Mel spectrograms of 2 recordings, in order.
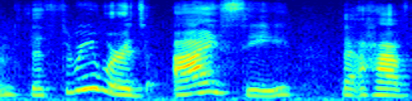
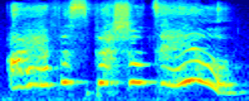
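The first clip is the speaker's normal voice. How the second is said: high, loud excited yell; 8 dB louder than usual. A narrator's reading. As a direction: yell it out proudly, much higher. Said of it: "yelled Ray".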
